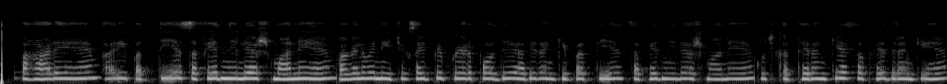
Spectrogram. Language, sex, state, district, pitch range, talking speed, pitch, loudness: Hindi, female, Goa, North and South Goa, 255-270 Hz, 215 wpm, 260 Hz, -28 LUFS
